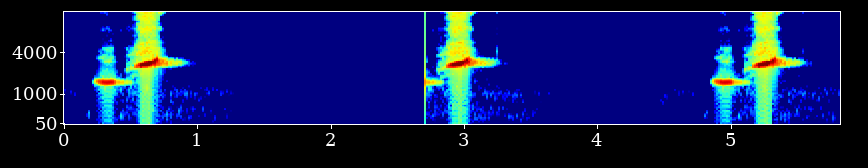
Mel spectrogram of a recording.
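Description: A coqui frog gives its two-note 'co-kee' call, a flat whistle then a higher rising chirp.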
